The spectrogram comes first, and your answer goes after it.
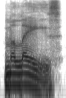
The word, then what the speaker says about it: malaise: Behavior next is malaise this word has two syllables and the stress is on that second syllable malaise this is not a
